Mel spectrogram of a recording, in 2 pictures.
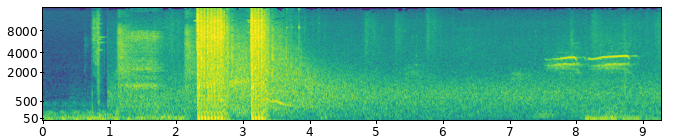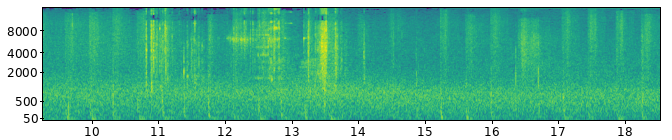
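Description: Footsteps crunch through snow and dry grass.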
